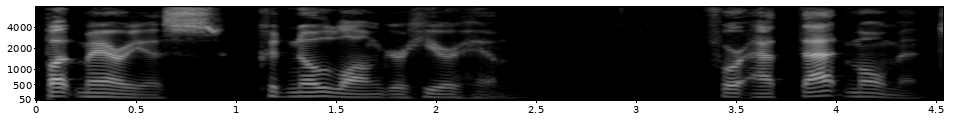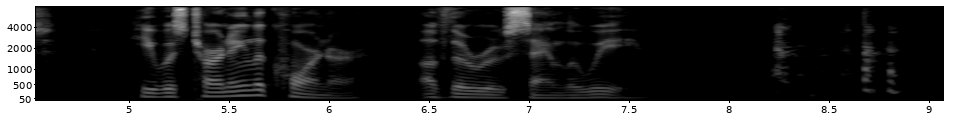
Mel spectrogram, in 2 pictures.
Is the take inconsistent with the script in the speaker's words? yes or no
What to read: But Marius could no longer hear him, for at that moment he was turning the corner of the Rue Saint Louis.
no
